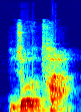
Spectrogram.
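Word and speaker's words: 좋다: য এই বর্গ জয় করে য এই থা যোথা এর উচ্চারণ কি হবে যোথা কারণ কি বাস্তবে যখন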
